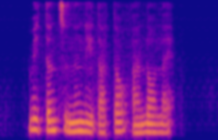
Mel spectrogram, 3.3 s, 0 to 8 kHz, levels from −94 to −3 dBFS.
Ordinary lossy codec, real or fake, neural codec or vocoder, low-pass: none; fake; codec, 16 kHz, 0.4 kbps, LongCat-Audio-Codec; none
